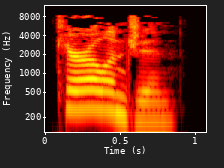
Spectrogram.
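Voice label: "carolingian", British English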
